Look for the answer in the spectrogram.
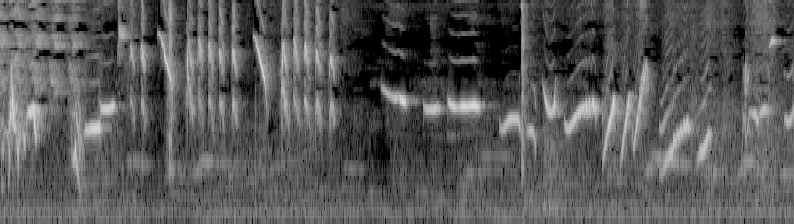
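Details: White-rumped shama in close 'trek' training, singing in the continuous 'trotolan' style. Dense, buzzy, high phrases give way to a pause, then flat whistles and quick swooping, sliding whistled notes.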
